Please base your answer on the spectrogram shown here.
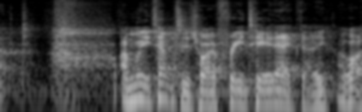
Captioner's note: sighs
